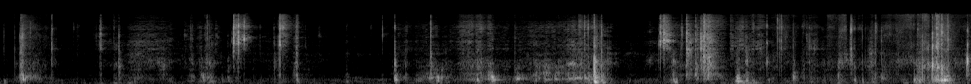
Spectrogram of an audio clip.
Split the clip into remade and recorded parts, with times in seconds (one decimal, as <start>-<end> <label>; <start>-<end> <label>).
0.0-1.8 remade; 1.8-2.4 recorded; 2.4-9.7 remade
